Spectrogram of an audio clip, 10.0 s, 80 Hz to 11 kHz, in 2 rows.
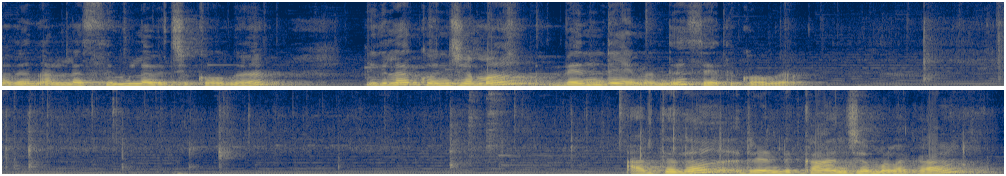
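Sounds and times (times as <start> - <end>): soft background music: 0.0 - 10.0
seeds sizzling in hot oil: 4.1 - 10.0.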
